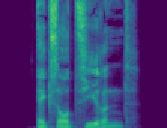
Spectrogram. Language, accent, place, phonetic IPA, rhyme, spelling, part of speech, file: German, Germany, Berlin, [ɛksɔʁˈt͡siːʁənt], -iːʁənt, exorzierend, verb, De-exorzierend.ogg
- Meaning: present participle of exorzieren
